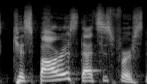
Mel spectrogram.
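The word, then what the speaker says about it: Kasparas: this too well hold on so it's it's kasparis that's his first name Yak chanes chones yes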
